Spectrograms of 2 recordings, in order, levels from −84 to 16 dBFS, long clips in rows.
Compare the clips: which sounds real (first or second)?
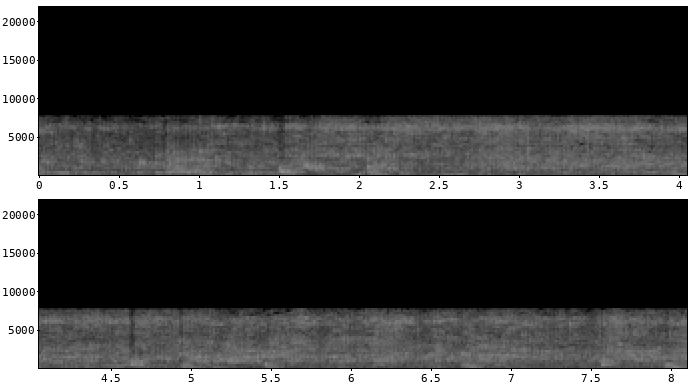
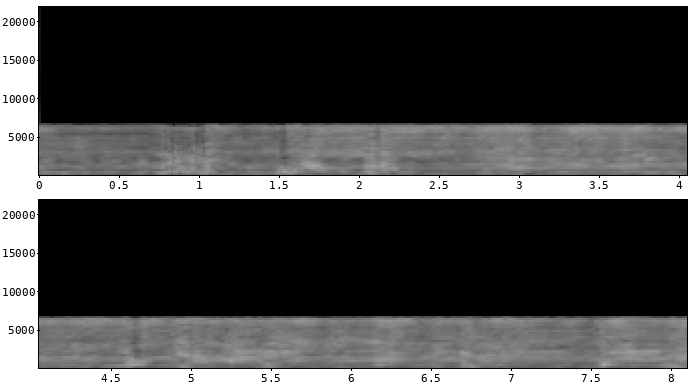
first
